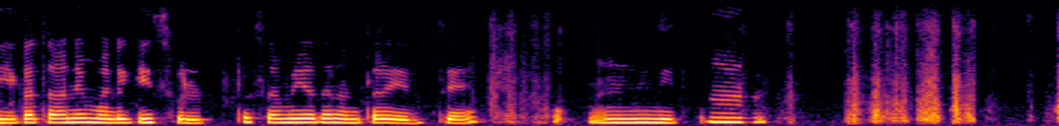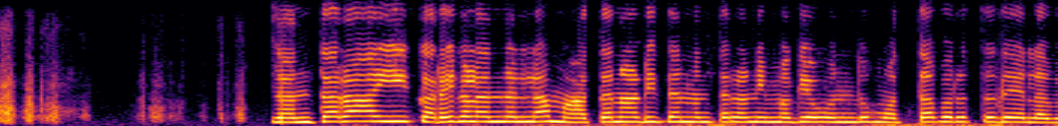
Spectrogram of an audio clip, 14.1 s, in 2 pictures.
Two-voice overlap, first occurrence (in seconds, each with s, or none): none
